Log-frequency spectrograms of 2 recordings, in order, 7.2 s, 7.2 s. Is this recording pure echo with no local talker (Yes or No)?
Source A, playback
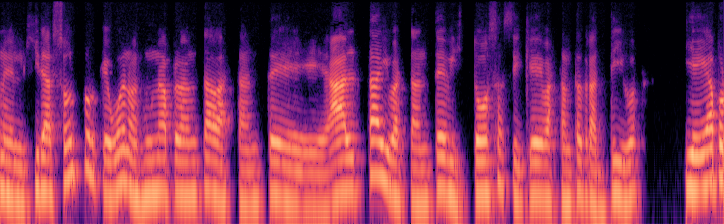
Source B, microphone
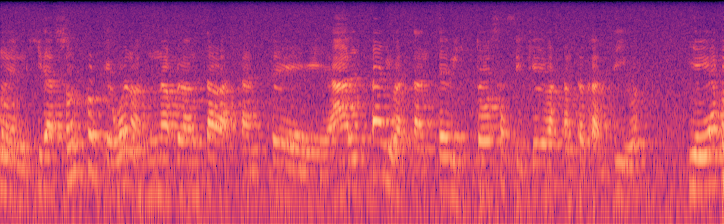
Yes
